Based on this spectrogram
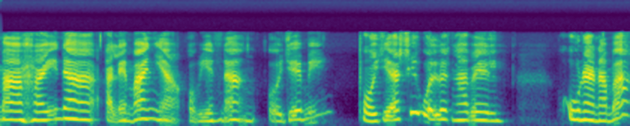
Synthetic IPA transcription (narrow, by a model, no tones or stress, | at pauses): maɦajnaa̰lemaɲja̰oβjenaŋojemiŋ | pojasiwelβeŋaβel | kʼunanama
